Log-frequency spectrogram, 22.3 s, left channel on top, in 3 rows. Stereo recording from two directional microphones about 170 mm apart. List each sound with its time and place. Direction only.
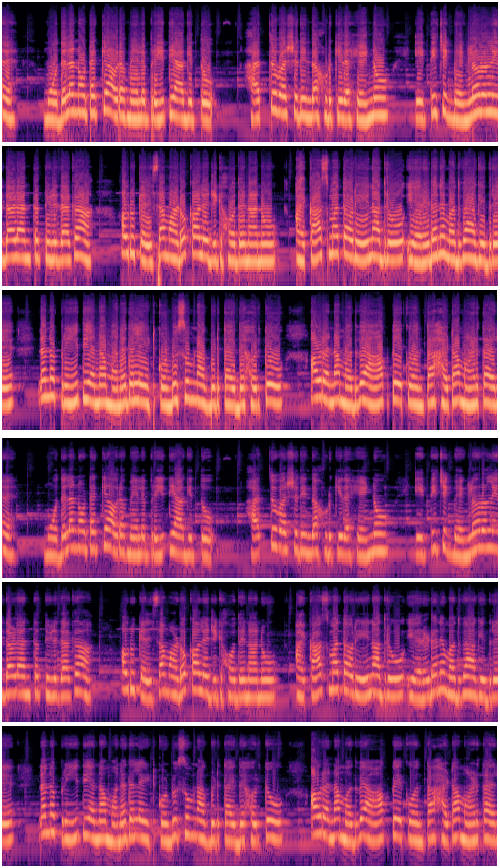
0.7 s a woman's voice: 25° left (ahead or behind)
